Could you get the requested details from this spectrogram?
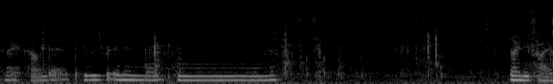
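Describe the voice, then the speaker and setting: A woman whispering softly in an ASMR style as she chats about books, informal and halting, often trailing off. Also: mid-range voice. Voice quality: soft unvoiced whisper. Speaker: ASMR book video creator. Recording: clearly noisy, with clicking sounds.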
